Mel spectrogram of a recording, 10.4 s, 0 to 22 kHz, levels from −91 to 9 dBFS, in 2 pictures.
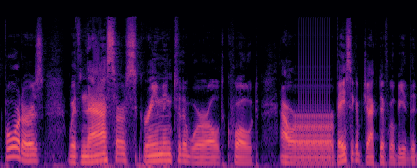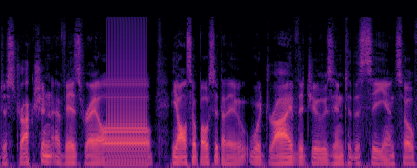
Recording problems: audio freezing; at 3.5 s and at 6.5 s for 0.5 s

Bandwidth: 15 kHz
